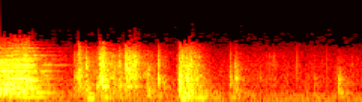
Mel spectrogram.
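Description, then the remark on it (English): FBI agents rush and force open a bedroom door with a sudden loud crash, followed by a quick series of heavy thuds and knocks that fade into quieter rattling, with no talking. “And then, in a quick movement, they rushed the door to Frank Hadley.”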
